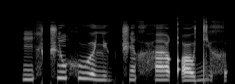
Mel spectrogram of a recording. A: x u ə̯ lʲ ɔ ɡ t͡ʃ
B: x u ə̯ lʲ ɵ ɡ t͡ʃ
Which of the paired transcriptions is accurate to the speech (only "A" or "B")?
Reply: B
